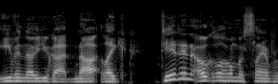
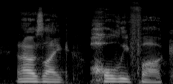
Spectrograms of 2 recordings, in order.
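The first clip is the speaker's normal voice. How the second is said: ordinary talk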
